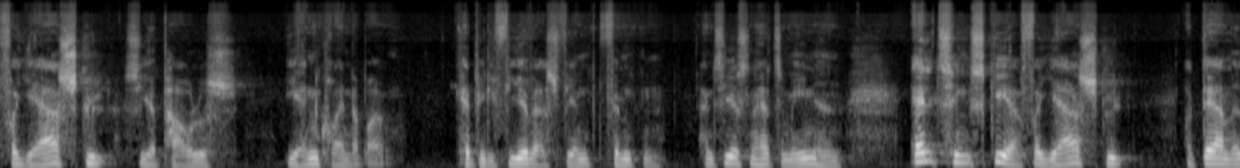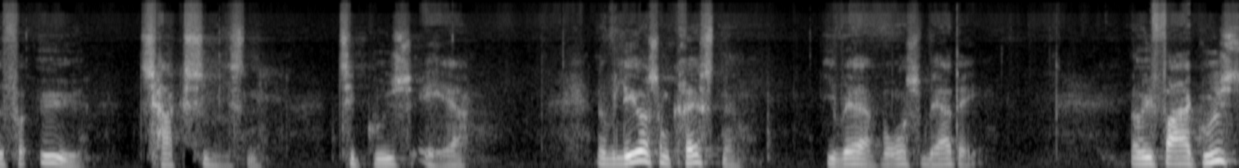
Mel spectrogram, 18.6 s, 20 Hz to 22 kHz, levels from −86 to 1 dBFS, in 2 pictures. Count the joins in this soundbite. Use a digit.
1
